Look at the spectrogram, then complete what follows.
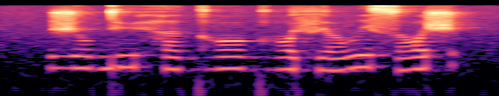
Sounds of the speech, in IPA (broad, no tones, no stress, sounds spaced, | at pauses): ʒ o d̪ y h ɐ ɡʱ ɔ ɡʱ ɔ fʲ ɔ β ɪ s ɔ ʃ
